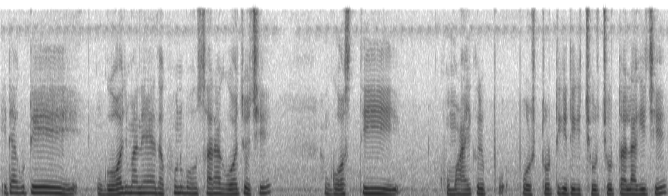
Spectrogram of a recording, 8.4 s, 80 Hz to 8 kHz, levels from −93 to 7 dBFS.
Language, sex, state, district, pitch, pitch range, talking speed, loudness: Odia, female, Odisha, Sambalpur, 200 Hz, 190-225 Hz, 145 wpm, -16 LUFS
